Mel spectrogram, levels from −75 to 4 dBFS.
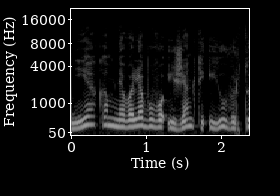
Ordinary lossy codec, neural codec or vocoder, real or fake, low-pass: MP3, 96 kbps; none; real; 14.4 kHz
